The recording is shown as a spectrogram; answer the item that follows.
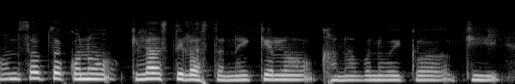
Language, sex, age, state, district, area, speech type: Maithili, female, 30-45, Bihar, Darbhanga, urban, spontaneous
